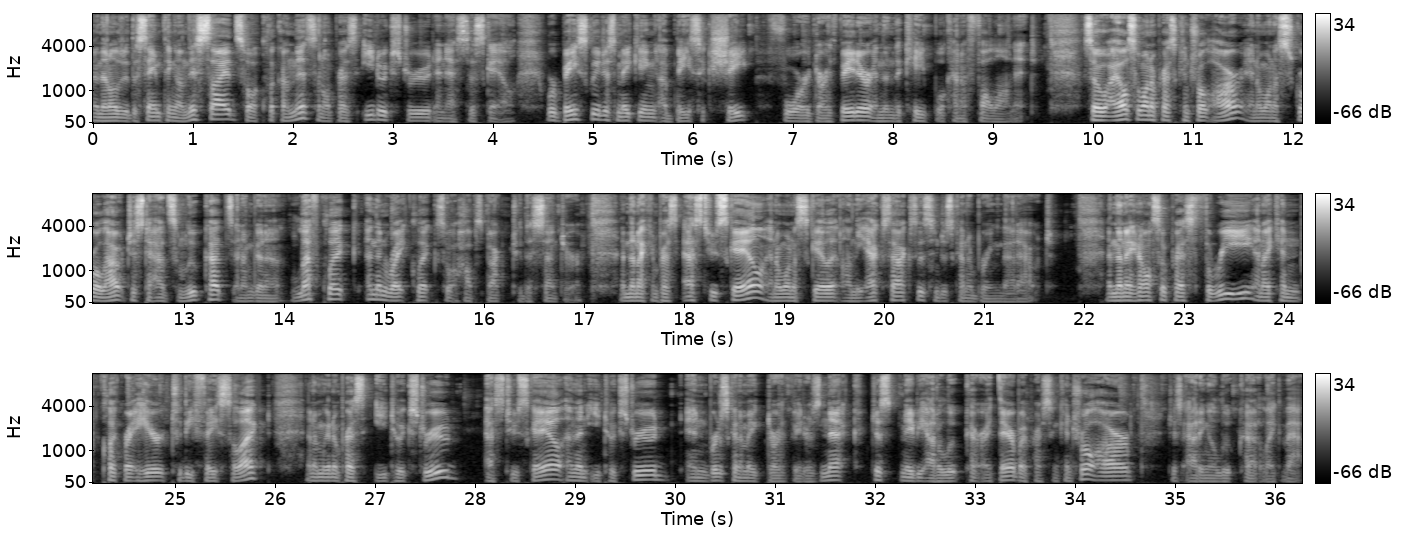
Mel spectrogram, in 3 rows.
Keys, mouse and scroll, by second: 0.0-0.7 right drag, 0.7-2.4 shift+middle drag, 2.4 e, 3.3 s, 4.3 g, 4.8 right click, 5.1-5.8 middle drag, 5.8-6.2 scroll down 3, 6.2-7.5 middle drag, 7.5-7.9 scroll up 1, 7.9-11.8 middle drag, 11.8 ctrl+r, 15.7 shift+middle click, 15.9-16.3 scroll up 1, 16.3-17.9 middle drag, 17.9 s, 23.0 3, 24.1 right click, 24.5 shift+middle click, 24.7-25.3 scroll up 3, 24.9 middle click, 25.3-26.6 middle drag, 26.6 e, 27.7 s, 28.9 e, 29.5 s, 30.8 middle click, 31.1 ctrl+r, 33.3 scroll down 1, 33.5-34.5 middle drag, 34.5 Tab, 34.7-35.7 middle drag, 35.7 Tab.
